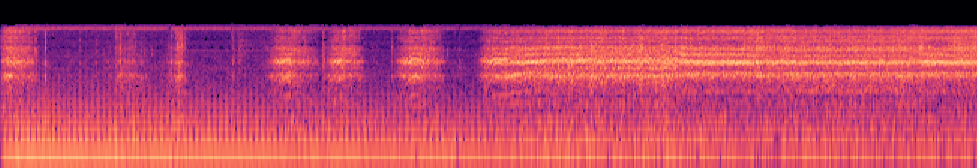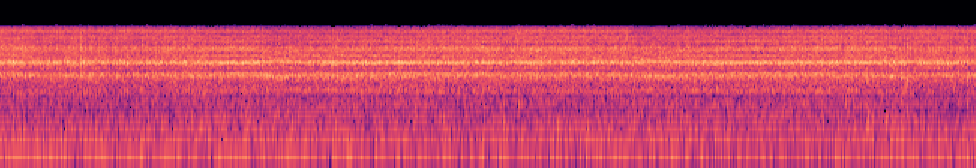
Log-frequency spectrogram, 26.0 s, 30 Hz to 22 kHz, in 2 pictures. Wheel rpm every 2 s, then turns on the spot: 20, 10, 20, 100, 160, 160, 160, 160, 160, 160, 160, 160, 160.
0-2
